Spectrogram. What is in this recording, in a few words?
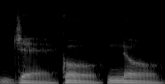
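"jekono", concatenated syllables; Affixing experiment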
